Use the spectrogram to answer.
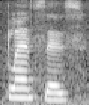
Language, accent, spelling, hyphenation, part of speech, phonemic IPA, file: English, US, glances, glances, noun / verb, /ˈɡlænsɪz/, En-us-glances.ogg
- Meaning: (noun) plural of glance; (verb) third-person singular simple present indicative of glance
